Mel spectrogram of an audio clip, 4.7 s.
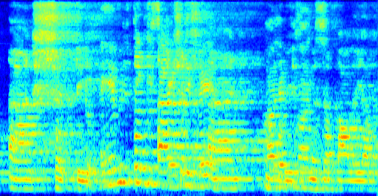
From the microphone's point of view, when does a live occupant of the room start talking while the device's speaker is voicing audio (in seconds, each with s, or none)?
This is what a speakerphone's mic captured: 1.1 s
